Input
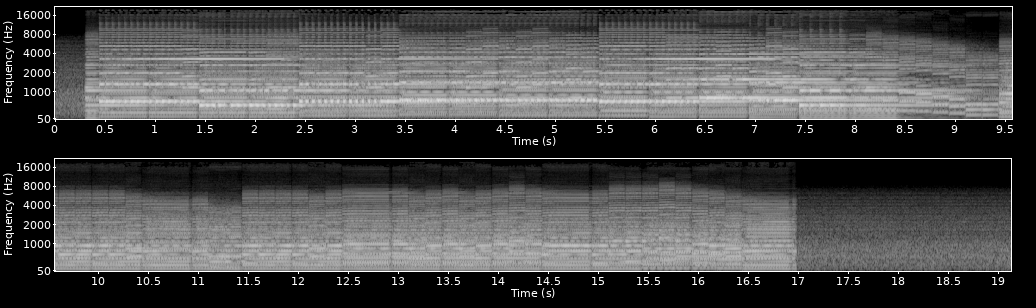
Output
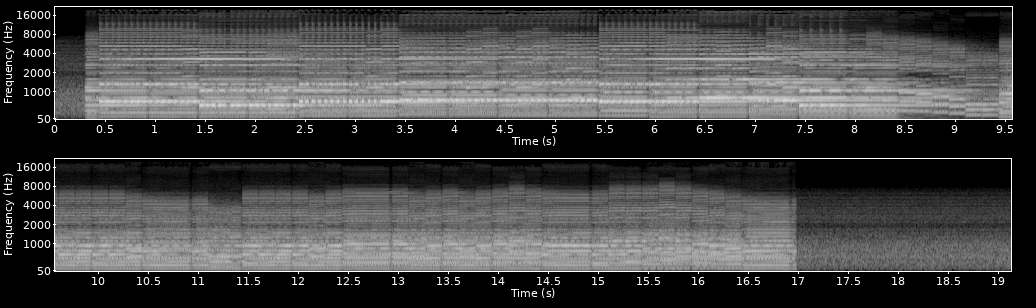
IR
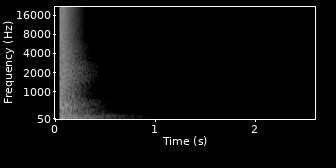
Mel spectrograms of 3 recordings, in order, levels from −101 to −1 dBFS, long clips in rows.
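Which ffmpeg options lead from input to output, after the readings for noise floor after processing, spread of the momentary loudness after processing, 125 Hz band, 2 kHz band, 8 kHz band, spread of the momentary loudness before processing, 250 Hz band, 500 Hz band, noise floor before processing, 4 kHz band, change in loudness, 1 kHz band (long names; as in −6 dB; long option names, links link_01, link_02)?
−50 dBFS, 10 LU, −3.5 dB, −6.5 dB, −1.5 dB, 10 LU, −1.5 dB, −1.5 dB, −48 dBFS, −2.0 dB, −2.5 dB, −2.0 dB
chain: -af "highpass=120,equalizer=frequency=1900:width_type=o:width=0.38:gain=-12.5,volume=-1.5dB"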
